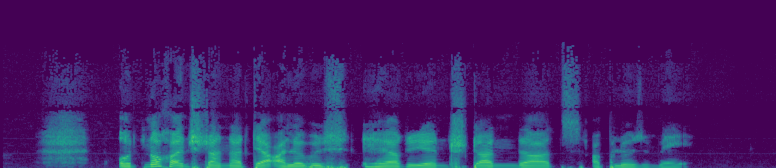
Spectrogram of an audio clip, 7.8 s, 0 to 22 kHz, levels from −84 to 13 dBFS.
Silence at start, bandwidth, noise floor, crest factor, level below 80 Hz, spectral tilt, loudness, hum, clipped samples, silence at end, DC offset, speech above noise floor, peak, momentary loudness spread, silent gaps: 0.45 s; 15.5 kHz; -68 dBFS; 18 dB; -42 dBFS; -5 dB/octave; -18 LUFS; none; under 0.1%; 0.9 s; under 0.1%; 50 dB; 0 dBFS; 14 LU; none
